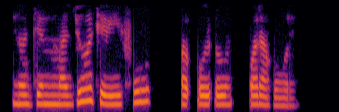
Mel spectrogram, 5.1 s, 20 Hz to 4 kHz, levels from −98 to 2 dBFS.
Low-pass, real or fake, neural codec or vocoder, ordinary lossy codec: 3.6 kHz; fake; vocoder, 22.05 kHz, 80 mel bands, WaveNeXt; MP3, 32 kbps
